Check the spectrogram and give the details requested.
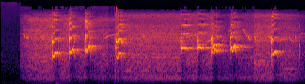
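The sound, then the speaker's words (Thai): A female koel gives a rapid series of short, shrill, piercing call notes in two clustered bursts, loud over a steady background hiss, with no talking. “ถึงเวลาหาคู่ก็ส่งเสียงร้องดังที่เราได้ยินกันค่ะ และเสียงร้องกาวว่าวกาว่าวเนี่ยเป็นเสียงของนกตัวผู้ค่ะ ส่วนนกตัวเมียจะส่งเสียงร้องแบบนี้ค่ะ”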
